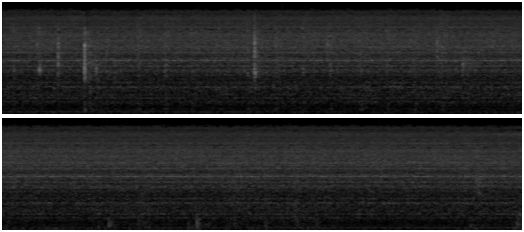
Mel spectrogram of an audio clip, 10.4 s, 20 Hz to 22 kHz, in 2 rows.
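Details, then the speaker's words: Engine off on a diesel truck, intake pressurised to 50 psi with a regulator for a boost leak check: constant airy hiss with a few small clicks; air escaping from a large hole in the bent intercooler, which won't hold pressure. "so i got that thing set right now at 50 psi yeah you can hear it i was hoping that i'd be able to uh be able to pressurize it up a little bit the intercooler's got such a big hole and it won't even pressurize up"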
